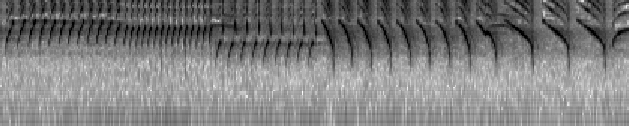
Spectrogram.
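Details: Canary song used to coax other canaries to sing: rapid high trills shifting pitch, followed by a series of loud downward-sweeping whistled notes.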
